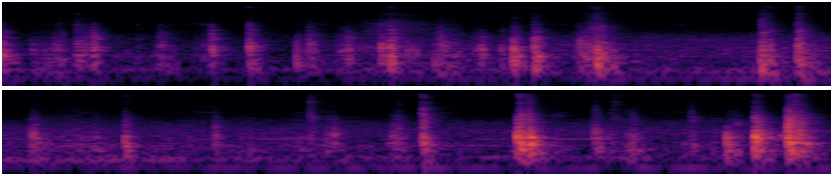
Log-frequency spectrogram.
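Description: Tape being picked at and pulled off a toy figure box, with irregular crinkles, scrapes and clicks of the packaging, the loudest a couple of sharp ones about two-thirds of the way in.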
